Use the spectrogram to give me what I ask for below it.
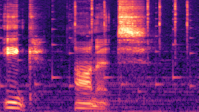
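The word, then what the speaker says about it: Inkarnate: in chat for you it's not spelled the way that uh incarnate the word incarnate is spelled so it's Inc Arn it like the ink you use in a pen um it you can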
